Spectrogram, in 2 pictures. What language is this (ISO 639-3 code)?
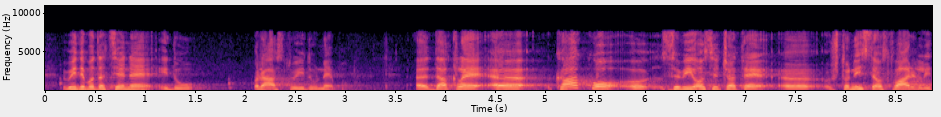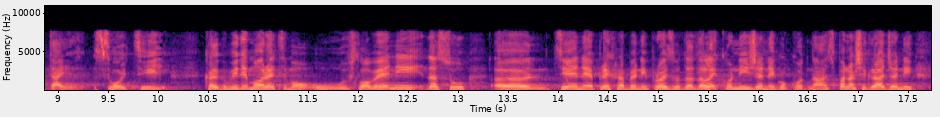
hrv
